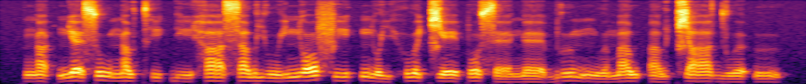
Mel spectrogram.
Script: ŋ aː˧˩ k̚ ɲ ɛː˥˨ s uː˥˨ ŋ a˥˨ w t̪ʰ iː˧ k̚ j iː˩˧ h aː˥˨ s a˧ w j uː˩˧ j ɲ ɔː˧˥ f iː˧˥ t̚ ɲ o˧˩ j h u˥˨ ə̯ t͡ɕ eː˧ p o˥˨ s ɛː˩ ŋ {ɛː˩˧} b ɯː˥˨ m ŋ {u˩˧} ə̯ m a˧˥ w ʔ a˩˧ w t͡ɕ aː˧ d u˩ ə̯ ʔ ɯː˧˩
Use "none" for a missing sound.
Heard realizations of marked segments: ɛː˧˩, u˩

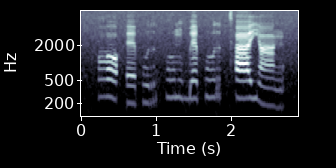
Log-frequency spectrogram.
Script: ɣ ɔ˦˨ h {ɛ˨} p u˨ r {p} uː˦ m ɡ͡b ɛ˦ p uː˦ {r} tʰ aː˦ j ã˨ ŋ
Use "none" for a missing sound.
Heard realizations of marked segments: ɛ˨, p, r

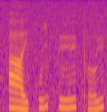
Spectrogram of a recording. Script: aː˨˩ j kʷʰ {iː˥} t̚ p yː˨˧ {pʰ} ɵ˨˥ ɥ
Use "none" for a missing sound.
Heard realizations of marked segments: iː˨˥, pʰ

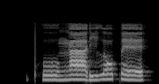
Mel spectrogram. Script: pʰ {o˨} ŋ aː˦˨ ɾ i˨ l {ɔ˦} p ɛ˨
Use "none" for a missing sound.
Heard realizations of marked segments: oː˨, ɔ˦

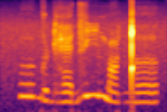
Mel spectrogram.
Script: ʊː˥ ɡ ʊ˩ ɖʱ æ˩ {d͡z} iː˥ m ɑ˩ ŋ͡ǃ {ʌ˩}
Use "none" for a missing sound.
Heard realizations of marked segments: d͡z, ʌː˩

